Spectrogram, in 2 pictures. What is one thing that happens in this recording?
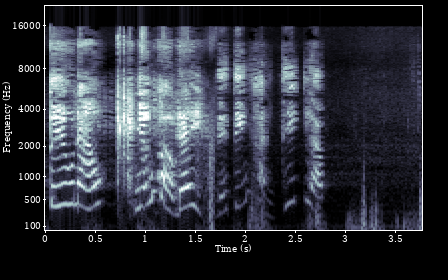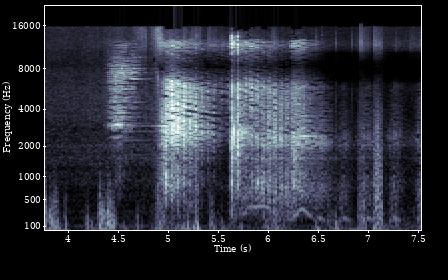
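Sword strikes and magic blasts clash in a fight.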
